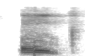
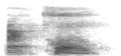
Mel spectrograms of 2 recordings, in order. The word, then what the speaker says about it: ache: is for Spanish students okay ache a c h e yeah it's not AK yeah it's ache think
